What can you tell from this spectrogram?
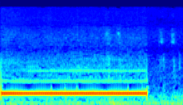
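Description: A telephone tone during a call: one steady, mid-pitched electronic tone holds for about two seconds, then cuts off abruptly into faint hiss. No voices.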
